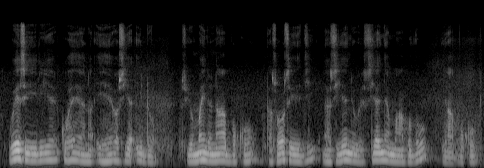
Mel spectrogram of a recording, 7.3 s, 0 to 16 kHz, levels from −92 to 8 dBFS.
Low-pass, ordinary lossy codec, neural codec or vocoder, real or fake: 9.9 kHz; none; none; real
